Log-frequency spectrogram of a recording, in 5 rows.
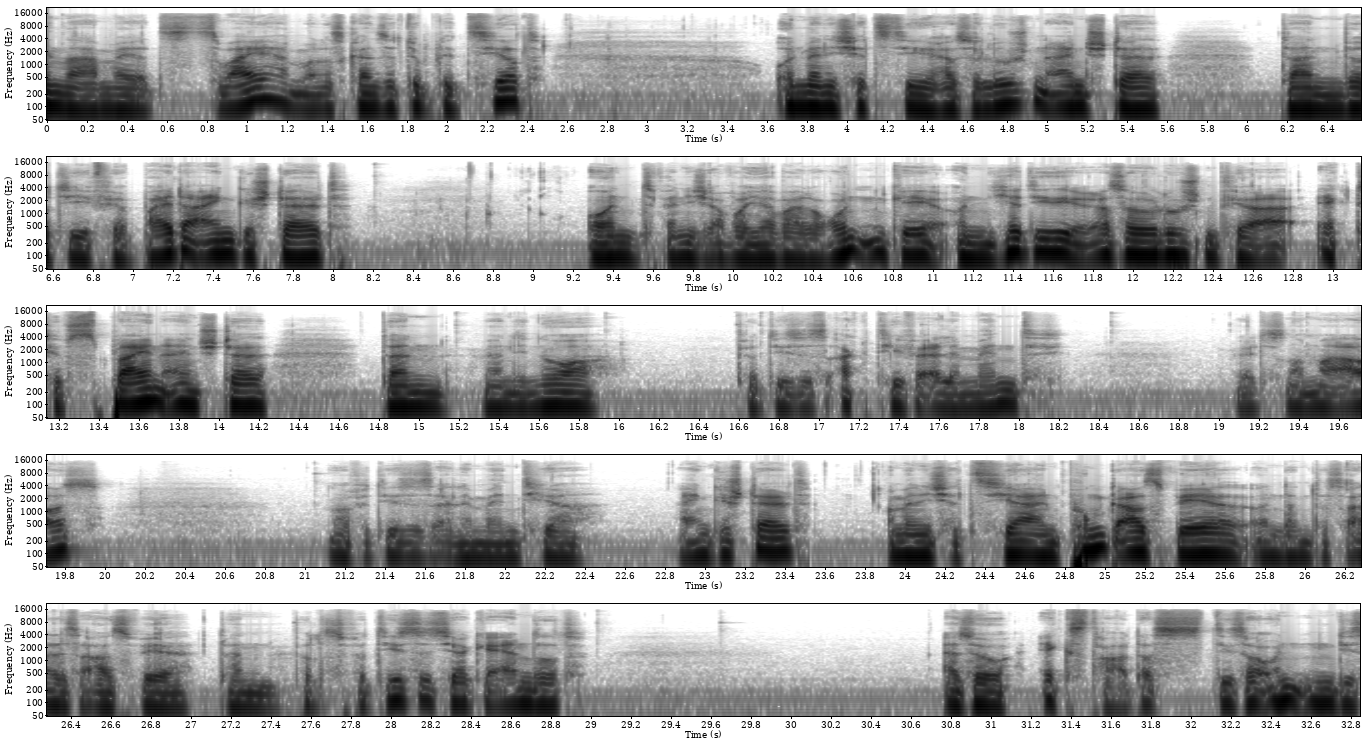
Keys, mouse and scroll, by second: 0.3 middle click, 1.1 shift+middle click, 3.4 click, 8.7 scroll down 1, 12.9 click, 14.6 middle click, 15.5 click, 15.9 middle click, 16.4 click, 18.3 middle click, 20.0 click, 22.7 click, 23.6 click, 24.3 click, 28.6 click, 30.3 middle click, 32.4-32.8 scroll up 4.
